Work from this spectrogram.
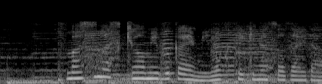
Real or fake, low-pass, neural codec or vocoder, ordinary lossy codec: fake; none; codec, 16 kHz, 16 kbps, FreqCodec, larger model; none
